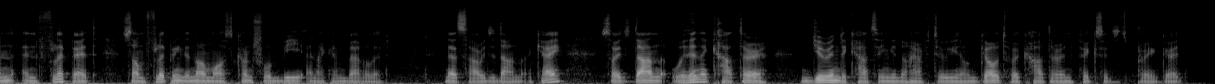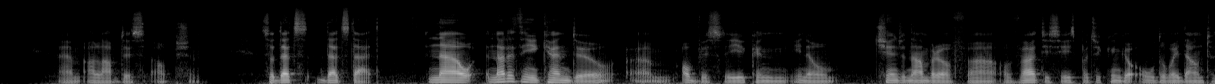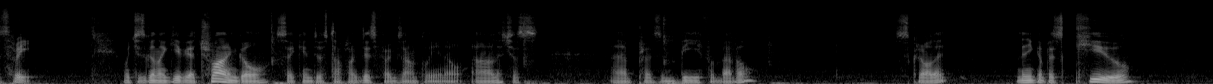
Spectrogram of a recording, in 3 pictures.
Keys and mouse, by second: 2.3 ctrl+b, 3.5 Tab, 4.1 click, 5.2 shift+2, 5.9-6.7 drag, 8.7 shift+middle click, 10.0-10.4 shift+middle drag, 11.1 middle click, 11.7 shift+middle drag, 12.2-13.4 middle drag, 14.0 click, 14.2 x, 14.8 shift+a, 16.7 shift+click, 17.2 middle click, 17.8 shift+click, 19.6-20.6 drag, 27.0 b, 29.5 q, 30.9 b, 32.0 b.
